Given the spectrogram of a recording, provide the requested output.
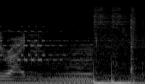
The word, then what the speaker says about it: Raiden: I want to see Raiden. Darn it. Close. By the way, yes, it is actually pronounced Raiden. A little off topic. But it is pronounced Raiden. Everyone in the game calls him Raiden.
